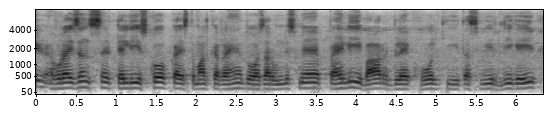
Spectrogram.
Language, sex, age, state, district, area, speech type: Urdu, male, 45-60, Uttar Pradesh, Rampur, urban, spontaneous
